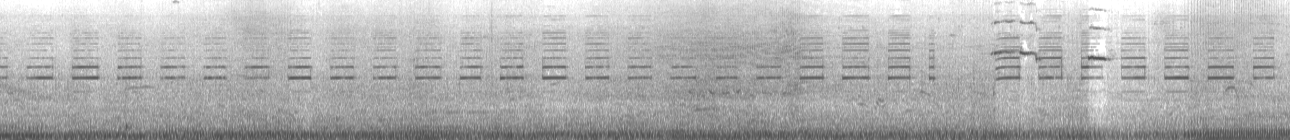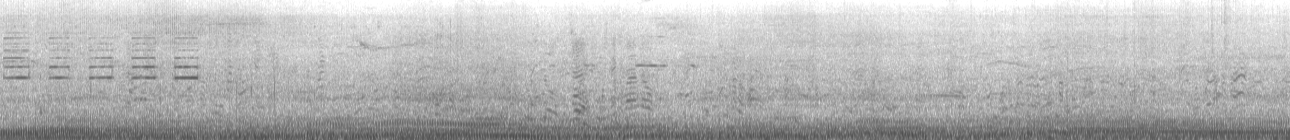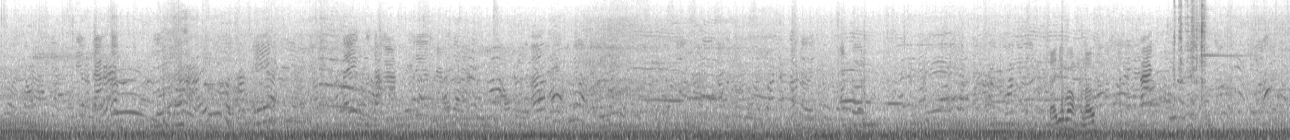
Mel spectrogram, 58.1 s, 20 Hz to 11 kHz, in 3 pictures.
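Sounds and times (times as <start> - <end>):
motorbike engines running: 0.0 - 58.0
street traffic: 0.0 - 58.0.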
